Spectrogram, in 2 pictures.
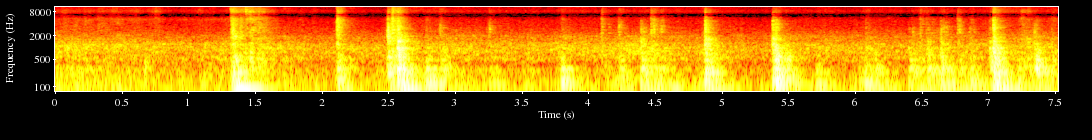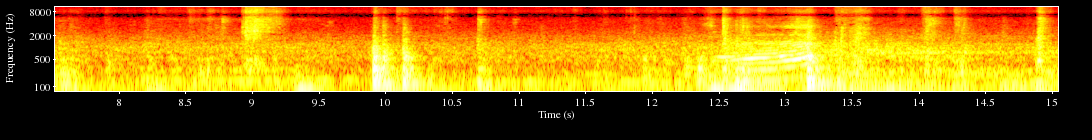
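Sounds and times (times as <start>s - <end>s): refrigerator shelves and drawers knocking: 1.3s - 7.8s, 9.3s - 10.8s.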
